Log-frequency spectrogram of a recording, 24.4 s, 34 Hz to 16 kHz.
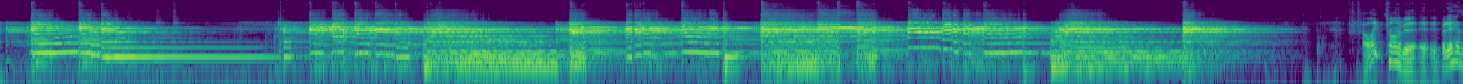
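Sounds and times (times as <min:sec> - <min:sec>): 
electric guitar through amp with spring reverb playing chords and single notes: 0:00.0 - 0:21.8
speech: 0:23.4 - 0:24.3.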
